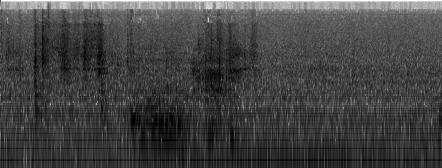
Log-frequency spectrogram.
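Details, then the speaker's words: Resting dog lying under the camera making a couple of brief, nasal, tonal snorts over quiet room hum: dog snoring. "you can probably hear my dog snoring cuz she's at the right underneath the camera but real life over here"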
